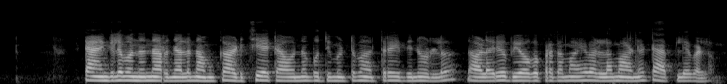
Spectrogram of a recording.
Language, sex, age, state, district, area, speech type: Malayalam, female, 30-45, Kerala, Ernakulam, rural, spontaneous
